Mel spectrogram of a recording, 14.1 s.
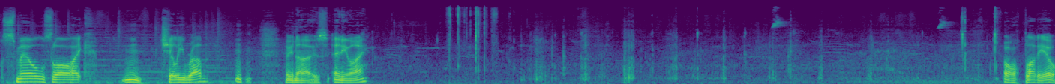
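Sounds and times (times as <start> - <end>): crunchy chewing: 5.0 - 13.4
biting into cracker: 5.2 - 13.4.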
